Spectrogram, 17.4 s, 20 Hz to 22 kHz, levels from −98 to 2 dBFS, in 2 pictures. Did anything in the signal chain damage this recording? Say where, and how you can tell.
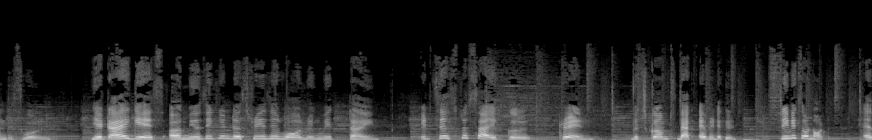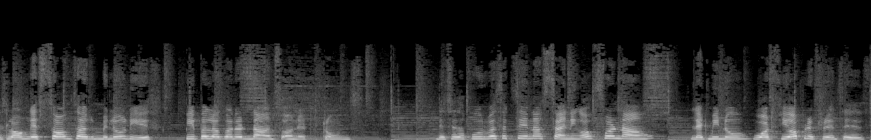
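Yes. From 6.70 s to 8.28 s the audio runs at double speed, jumping abruptly to a rushed pace while its pitch stays unchanged. That combination marks a time-stretched section. Resampling would have shifted the pitch upward along with the tempo. This was likely a software stretch at the editing or playback stage, compressing the segment to half its length by discarding short slices and splicing the remainder.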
